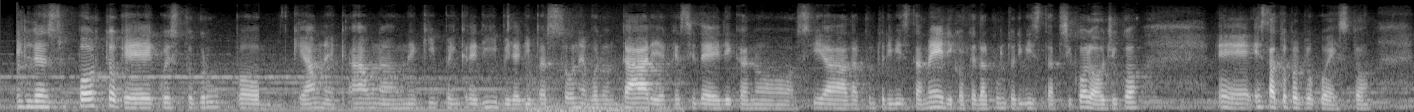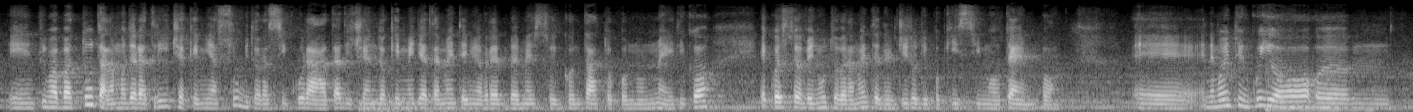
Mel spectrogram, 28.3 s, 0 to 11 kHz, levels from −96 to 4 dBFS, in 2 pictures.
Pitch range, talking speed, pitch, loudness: 125-150 Hz, 150 wpm, 135 Hz, -21 LUFS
